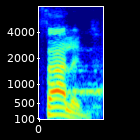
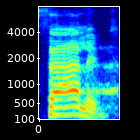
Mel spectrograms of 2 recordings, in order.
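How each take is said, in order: No difference in how they are said.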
